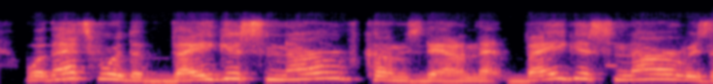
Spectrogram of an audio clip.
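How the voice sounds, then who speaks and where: A man speaks with an American accent and lively intonation. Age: 60s. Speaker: chiropractor. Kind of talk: interview.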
